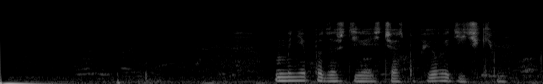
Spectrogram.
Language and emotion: Russian, neutral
